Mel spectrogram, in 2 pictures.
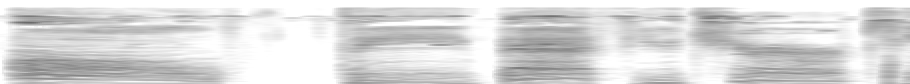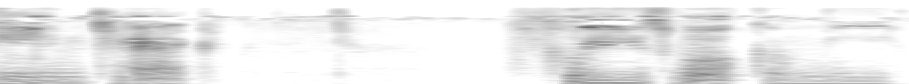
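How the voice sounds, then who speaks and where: A man voicing a menacing, cocky corrupted cartoon monster, taunting in a raspy, gravelly, breathy voice. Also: lowish voice, fairly even intonation, full character voice. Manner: slow, drawn-out threats with villainous taunting. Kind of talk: character voice lines. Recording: dull lo-fi home recording.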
